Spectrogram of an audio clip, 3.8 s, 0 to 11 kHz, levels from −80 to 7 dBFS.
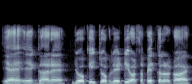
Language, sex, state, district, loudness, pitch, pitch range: Hindi, male, Uttar Pradesh, Lalitpur, -14 LUFS, 155 Hz, 145-165 Hz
